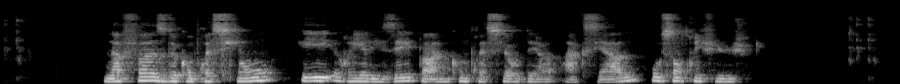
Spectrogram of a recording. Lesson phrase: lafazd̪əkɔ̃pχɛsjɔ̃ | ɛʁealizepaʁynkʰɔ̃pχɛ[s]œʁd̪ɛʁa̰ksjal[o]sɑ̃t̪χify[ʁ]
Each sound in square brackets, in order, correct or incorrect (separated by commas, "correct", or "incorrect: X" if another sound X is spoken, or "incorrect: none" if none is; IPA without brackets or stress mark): correct, correct, incorrect: ʒ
